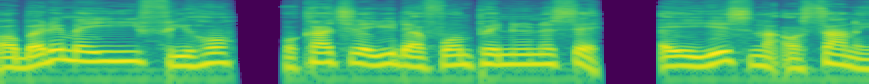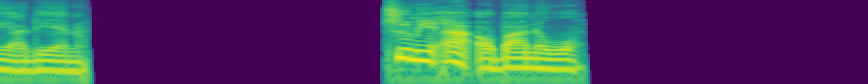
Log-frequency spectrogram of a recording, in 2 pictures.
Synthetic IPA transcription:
ɔ˨bæ˨ɾɪ˦mæ̃˦ji˦fi˨ɾi˨ɦɔ˦ | pɔ˨kʰa˦t͡ɕʰɪ˨ɾɛ˨ju˦da˨fʊ˦ɔ̃˦m̩˦pʰæ˦nĩ˦nʊ̃˦sɛ˦ | æ˨jɛ˨jeː˦su˨nã̰˨ʔɔ˨sa˦nʊ̃˨ja̰˨dɪ˨ɛ˨nʊ̃˦ | tʰũ˦mĩ˦ʔa˨ʔɔ˨ba˦nʊ̃˦wɔ˦

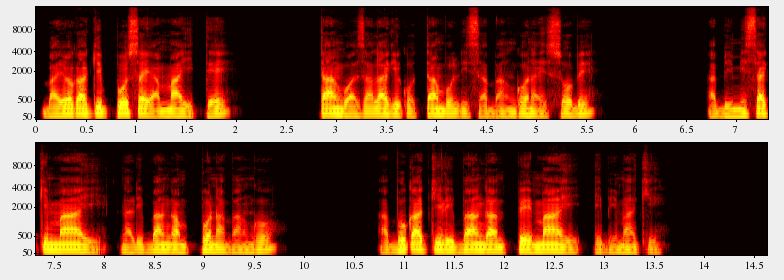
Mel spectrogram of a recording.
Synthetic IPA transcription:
ba˨jo˦ka˦k̬i˦po˦sa˦ja˨ma˦i˨tɛ˦ | ta˦ŋɡo˨a˨za˨la˦ki˦ko˨ta˦mbo˨li˨sa˨ba˨ŋɡo˦na˨e˨so˦be˦ | a˨bi˨mi˦sa˦ki˦ma˦i˨ | na˨li˨ba˦ŋɡa˦mpo˦na˨ba˨ŋɡo˦ | a˨bo˦ka˦ki˦li˨ba˦ŋɡa˦mpe˦ma˦i˨e˨bi˨ma˦kʰi˦

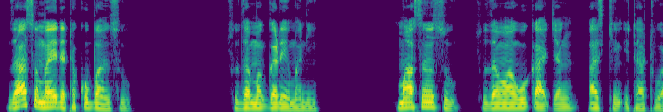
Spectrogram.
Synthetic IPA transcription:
zaː˦su˨ma˦jda˨tɐ˦kʷʊ˦bɐ˨nsu˨ | su˨zɐ˦ma˦ɡʷɐ˦ɽeː˨mɐ˦niː˦ | maː˦sʊ˦nsu˨su˨zɐ˦ma˦wʊ˦kʼaː˨kʲʼɛ˦ŋʔa˦skʲɪ˨ŋʔɪ˦taː˦tʊ˦waː˨

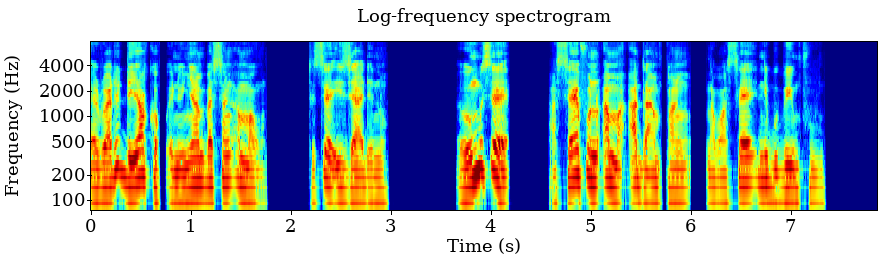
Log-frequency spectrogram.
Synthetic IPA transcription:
æ˨wu˨a˨dɪ˦dɪ˨ja˦kʰɔ˨pæ˨nũ˨ɲã˦mbɛ˦sã˦na˦mã˨wɔ̰̃˨ | tʰɪ˨sɛ˦i˦s̬ɾa˨dɪ˦nʊ̃˦ | æ˨wo˨˦mũ˦sɛ˦ | a̰˨sɛː˦fʊ˦nʊ̃˦ʔa˦mã̰˨ʔa˦dã˨m˨pʰã˦nnã˨wɔ˨sɛ˦nĩ˦bo˨bẽ˦m̩˦fʰu˦

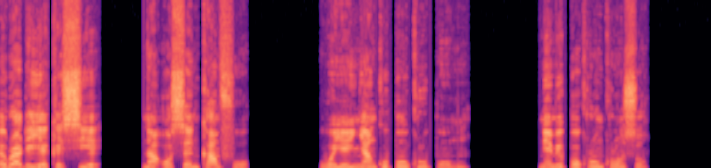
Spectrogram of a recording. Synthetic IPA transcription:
æ˨wu˨ɾa˨dɪ˦jɛ˨kʰæ˨si˦ɛ˦ | nã˨ʔɔ˨sɛ˨ŋ̩˨kʰã˦mfʊ˨ɔ˨ | wɔ˨jɛ˨ɲ˨ɲã˦ŋ̩˨kʊ˦pʰɔ̃˦kʰɾʊ˨pʰɔ̃˦mũ˦ | nɪ̃˦mɪ̃˦pʰɔ˦kʰʊ˦ɾʊ̃˦ŋ˦kʰʊ˦ɾʊ̃˦n̩˦sʊ˦

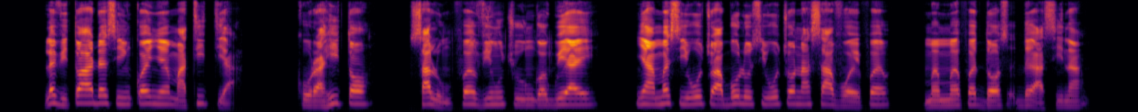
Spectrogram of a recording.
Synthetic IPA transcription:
lɛ˦vi˨t̪ɔ˦a˨ɖɛ˦si˨ŋ̩˦kɔ˦ɛ˦ɲɛ̃˦mã˨t̪i˦t̪i˨a̰˨ | ko˨ɾa˨ɦi˦t̪ɔ˦ | sa˦lu˨mɸɛ˦vi˦ŋũ˦t͡ʃu˦ŋ̩˦ɡɔ˦ɡ͡bi˦a˨e˦ | ɲɛ̃˦a˨mɛ̃˨si˨wo˦t͡ʃɔ˦a˨bo˦lo˦si˨wo˦t͡ʃɔ˦nã˦sa˦vɔ˨e˨ɸɛ˦ | mɛ̃˨mɛ̃˨ɸɛ˦d̪ɔ˦sɖɛ˦a̰˨si˦nã˦

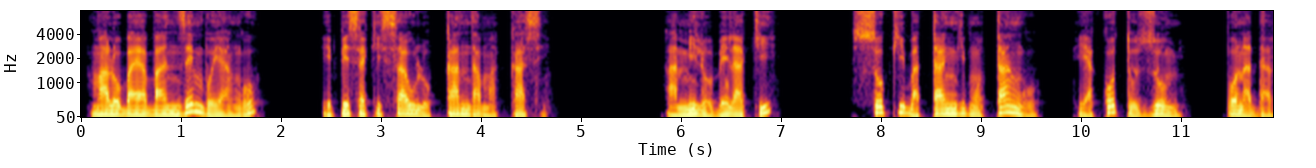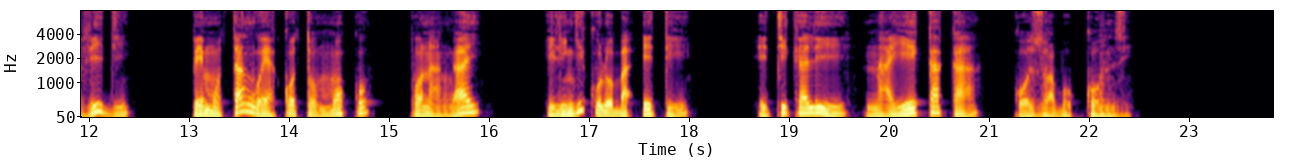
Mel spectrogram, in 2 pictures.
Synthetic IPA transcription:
ma˨lo˨ba˨ja˨ba˨nze˦mbo˨ja˨ŋɡo˦ | e˨pe˦sa˦ki˦sa˦u˦lo˨ka˦nda˦ma˨ka˦si̥˨ | a˨mi˦lo˨be˦la˦ki˦ | sɔ˦ki˦ba˨ta˦ŋɡi˦mo˨ta˦ŋɡo˨ | ja˨ko˦to˨zo˦mi˨ | po˦na˨da˨vi˦di˨ | pe˦mo˨ta˦ŋɡo˨ja˨ko˦to˨mɔ˦kɔ˦ | po˦na˨ŋɡa˦i˦ | e˨li˨ŋɡi˦ko˨lo˨ba˨e˦te˨ | e˨ti˦ka˦li˦˨˦na˨je˦ka˦ka˨ | ko˨zwa˨bo˨ko˨nzi˨

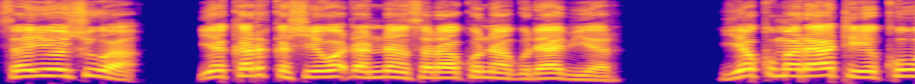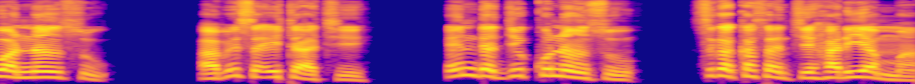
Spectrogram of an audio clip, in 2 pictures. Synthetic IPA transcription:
sa˦jːoː˦ʃʊ˦waː˨ | jaː˦kɐ˦rkɐ˨ʃeː˦wɐ˦ɗɐ˨nːɐ˦˨nsɐ˦ɾaː˦kʷʊ˦naː˨ɡʷʊ˨daː˦bɪ˨jɐ˦r | jaː˦kʷʊ˦ma˦ɽaː˦ta˨je˦kʷoː˦wɐ˨nɛ˦nsu˨ | ʔa˨bɪ˦sa˨ʔɪ˦taː˨t͡ʃeː˦ | ʔɪ˦nda˨d͡ʒɪ˦kʷːʊ˦nɐ˨nsu˨ | sʊ˦ka˨kɐ˦sɐ˨nt͡ʃeː˦ɦa˦rjɐ˦mːa̰ː˦

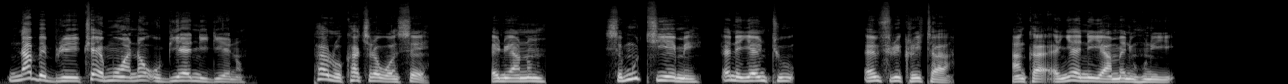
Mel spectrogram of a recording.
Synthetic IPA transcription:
nã˦be˨bɾeː˨t͡ɕᶣɛ˦˨mʊ̃˦a˨nã˦o˨bi˦a˦nĩ˨di˨ɛ˨nʊ̃˨ | pʰa˦lo˨kʰa˦t͡ɕʰɪ˨ɾɛ˦wɔ̃˨nsɛ˦ | æ˨nũ˨a˨nʊ̃˦m | sɛ˨mũ˦tʰi˦e˦mɪ̃˨ | ɛ˦nã˨jɛ˦n̩˦tʰu˦ | æ˦m̩˦fi˦ɾi˦kʰɾe˦tʰa˨ | ã˨ŋkʰa˨ʔɛ̰˨ɲɛ˦˨nɪ̃˦jɛ˨a˨mã˦nɪ̃˨ɦũ˦nũ˦ji˦

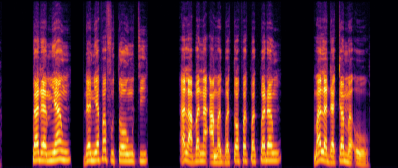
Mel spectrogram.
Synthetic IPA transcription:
k͡pɛ˦ɖɛ˦mĩ˦a˦ŋũ˦ | ɖɛ˦mĩ˦a˨ɸɛ˦fu˨t̪ɔ˦wo˦ŋũ˦t̪i˦ | ɛ˦la˨bɛ˦nã˦ʔa˨mɛ̃˨ɡ͡bɛ˨t̪ɔ˦ɸɛ˦k͡pɛ˦k͡pɛ˦ɖɛ˦ŋũ˦ | mɛ̃˦lɛ˨ɖɛ˨kɛ˦mɛ̰̃˨ʔo̰˨

